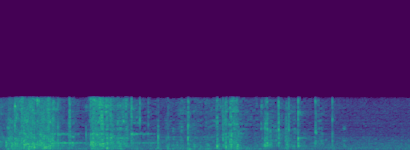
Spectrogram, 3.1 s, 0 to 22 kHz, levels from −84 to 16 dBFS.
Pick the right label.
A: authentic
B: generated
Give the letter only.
B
